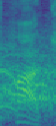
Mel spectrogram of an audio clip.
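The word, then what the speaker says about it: Hoge: Hodge spells his name H-O-G-E, but it's pronounced Hodge.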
